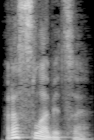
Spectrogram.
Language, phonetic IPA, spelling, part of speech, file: Russian, [rɐsːˈɫabʲɪt͡sə], расслабиться, verb, Ru-расслабиться.ogg
- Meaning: 1. to relax 2. passive of рассла́бить (rasslábitʹ)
